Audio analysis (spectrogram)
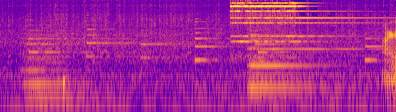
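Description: In The Samaritan Paradox video game, a telephone rings in a clear, repeated electronic tone alone against faint ambient noise, with a louder burst of ringing partway through.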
